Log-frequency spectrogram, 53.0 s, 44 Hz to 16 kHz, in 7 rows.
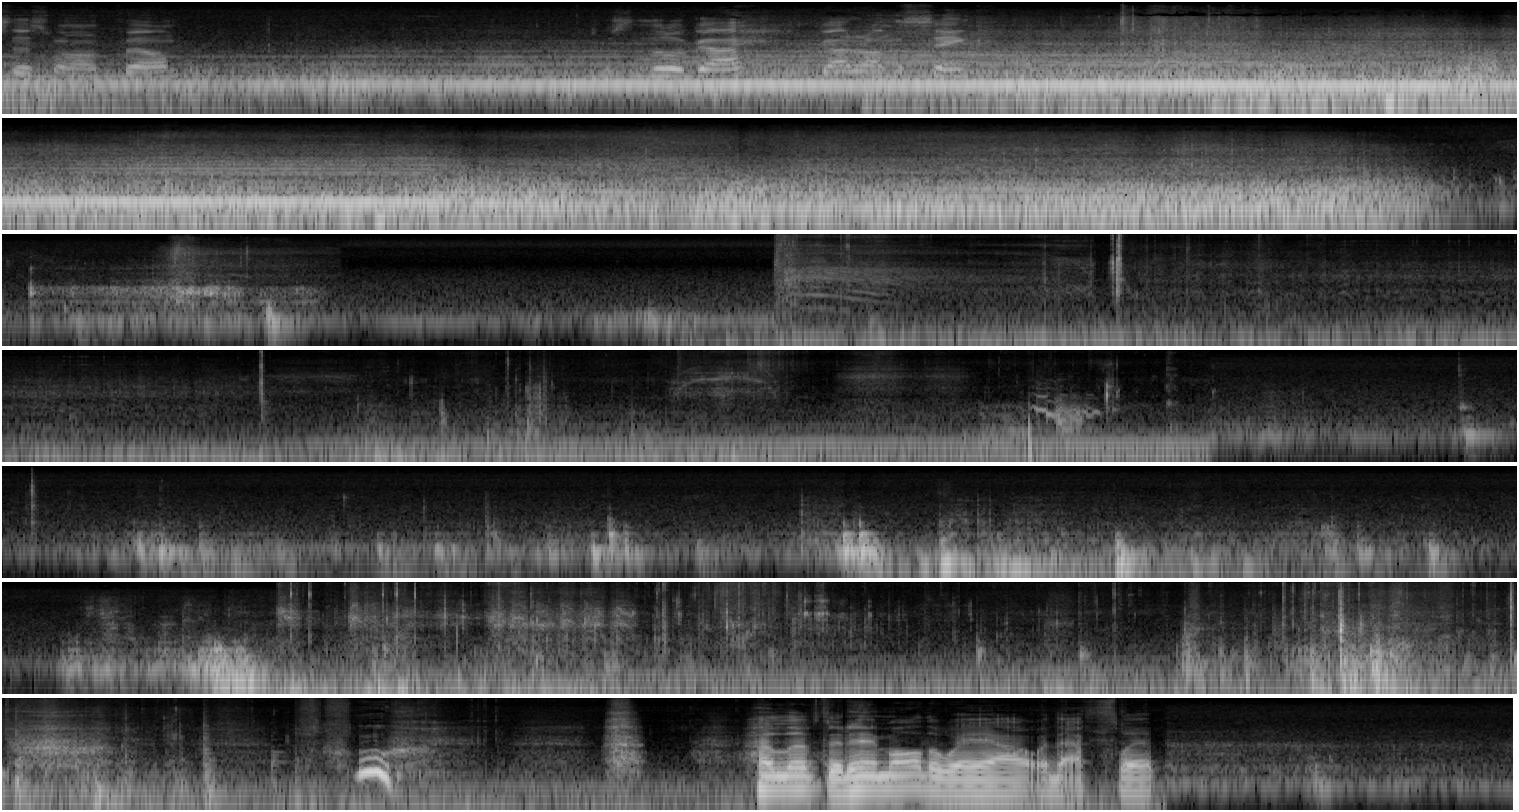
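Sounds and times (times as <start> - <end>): low wind rumble: 0.0 - 15.1, 17.8 - 28.8, 33.6 - 53.0
rustling grass: 18.5 - 29.1
fishing reel spool whirring: 18.6 - 27.7
water splashing: 19.0 - 28.8, 34.6 - 49.2.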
